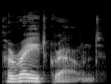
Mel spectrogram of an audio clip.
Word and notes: parade ground: British English

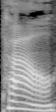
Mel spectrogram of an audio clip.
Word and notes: pal: American English

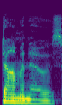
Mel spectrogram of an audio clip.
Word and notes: dominoes: British English

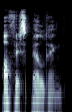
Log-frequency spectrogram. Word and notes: office building: British English

